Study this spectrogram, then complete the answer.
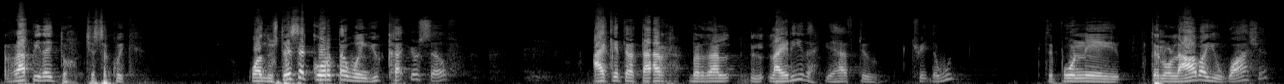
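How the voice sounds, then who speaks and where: Man, bishop preaching, bilingual sermon, high-pitched, animated. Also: takes it slowly, pauses often. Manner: switches between Spanish and English, animated with laughs.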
